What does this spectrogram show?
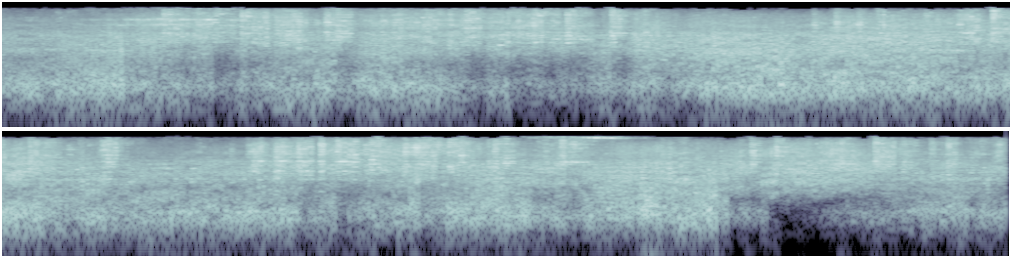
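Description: Freight train passing: a continuous rush of steel wheels on rail with frequent sharp metallic clanks and rattles from the cars.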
